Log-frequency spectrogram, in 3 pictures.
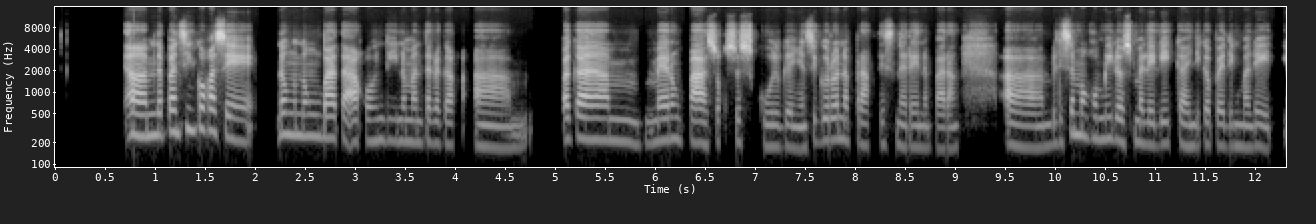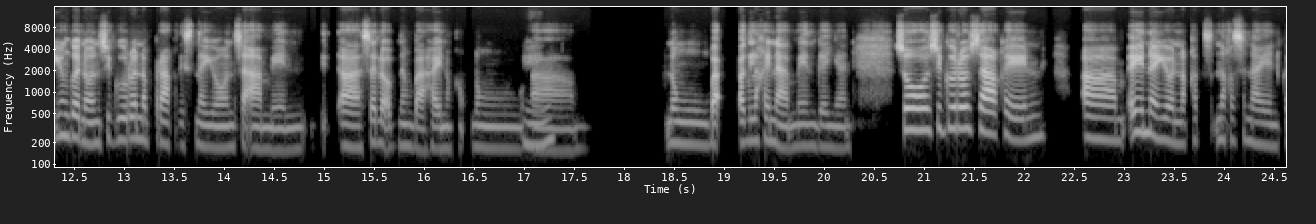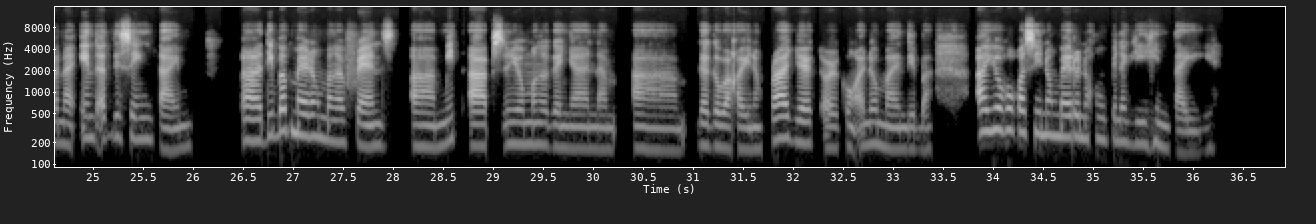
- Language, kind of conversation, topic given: Filipino, podcast, Ano ang ginagawa mo kapag nagkakaroon ng aberya sa nakasanayan mong iskedyul?
- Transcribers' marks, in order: tapping; other background noise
